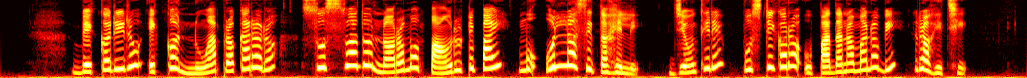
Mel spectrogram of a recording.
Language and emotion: Odia, happy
